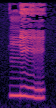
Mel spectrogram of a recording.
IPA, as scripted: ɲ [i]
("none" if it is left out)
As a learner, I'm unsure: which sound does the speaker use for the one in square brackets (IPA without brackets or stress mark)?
i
